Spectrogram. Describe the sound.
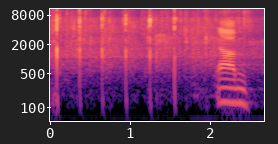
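A thin, scattered round of applause: a handful of separate claps at a steady, unhurried pace, fairly quiet and distant, ending as a voice briefly speaks up.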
